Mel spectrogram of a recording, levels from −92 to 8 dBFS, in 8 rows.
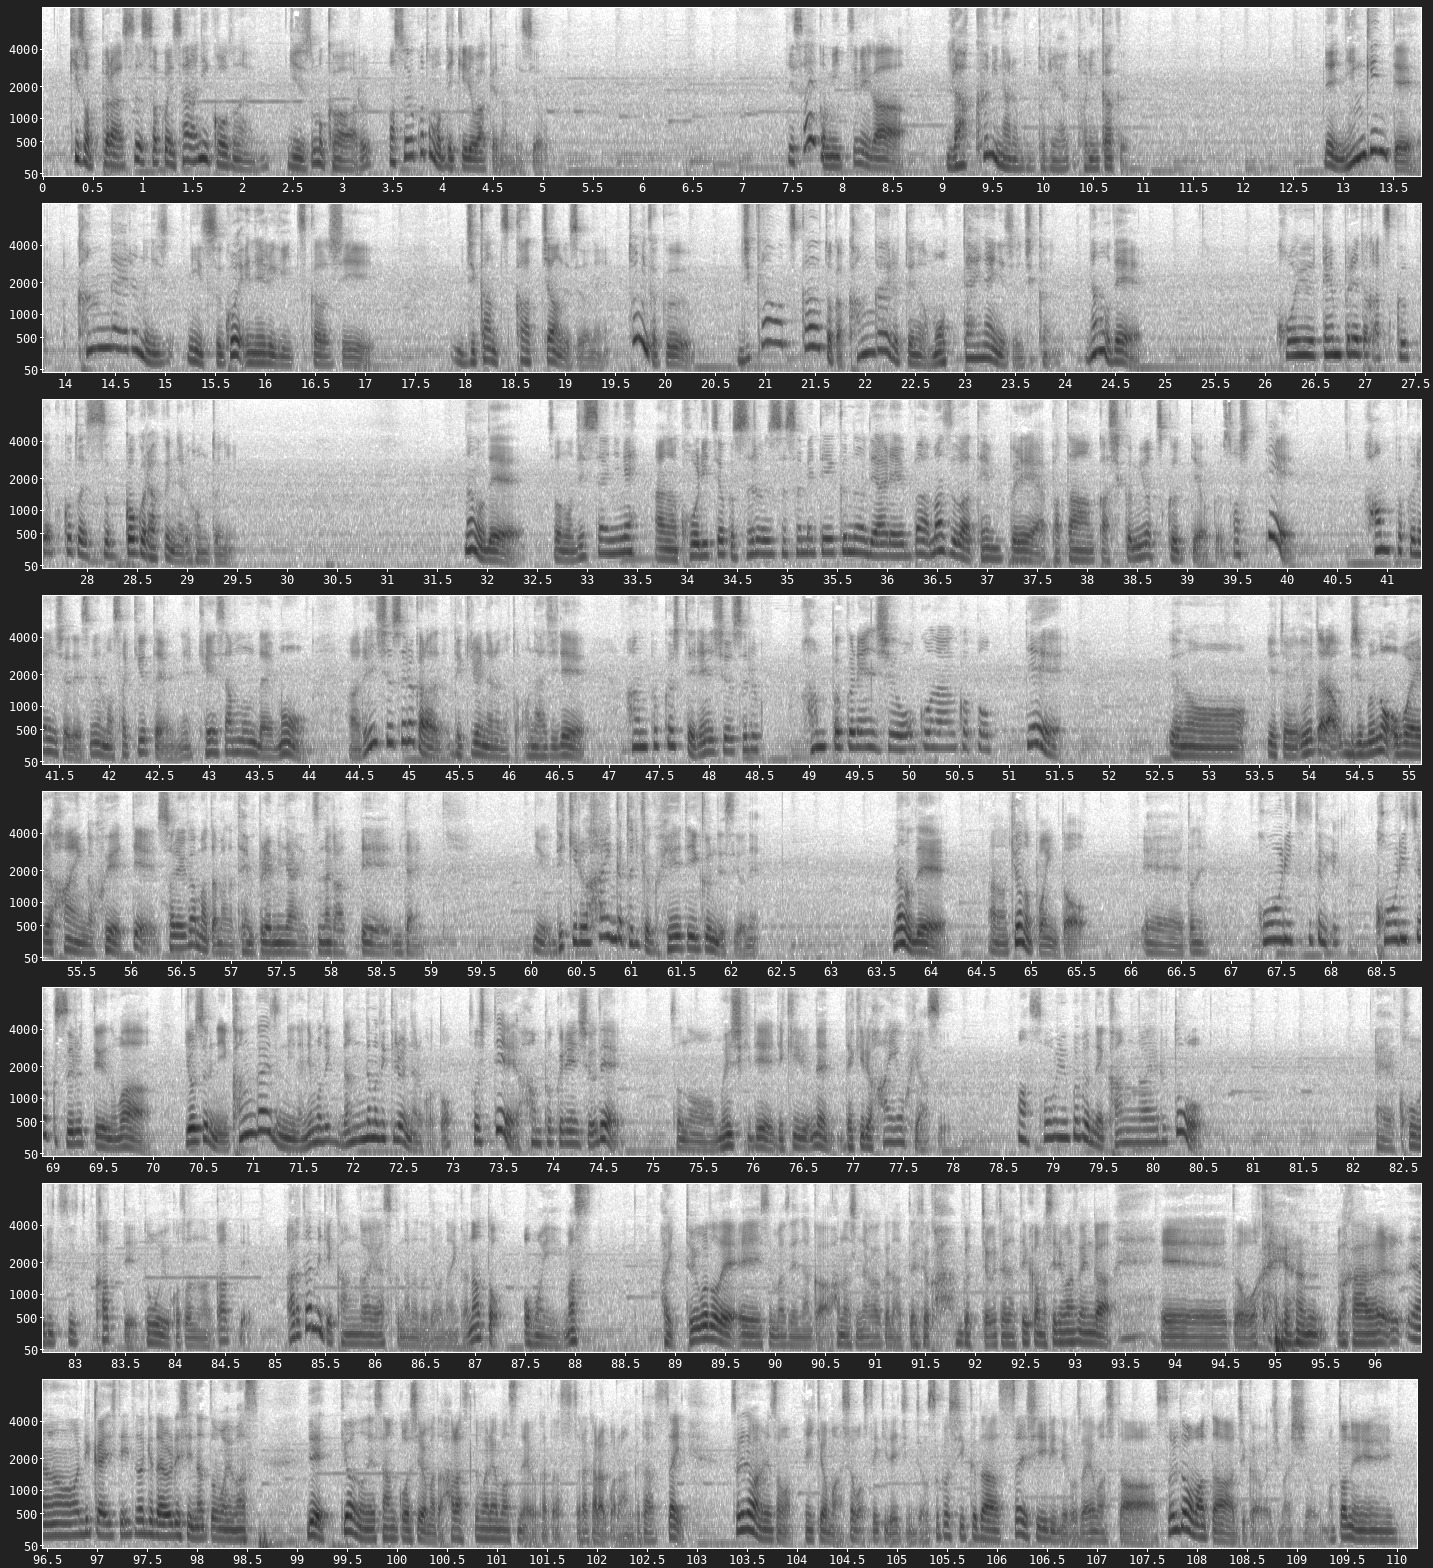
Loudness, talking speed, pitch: -23 LUFS, 345 characters per minute, 140 Hz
